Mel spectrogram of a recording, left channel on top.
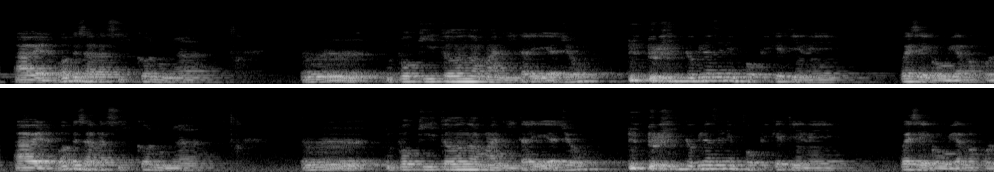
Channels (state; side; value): noise; right; rumble, 27 dB below the sound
